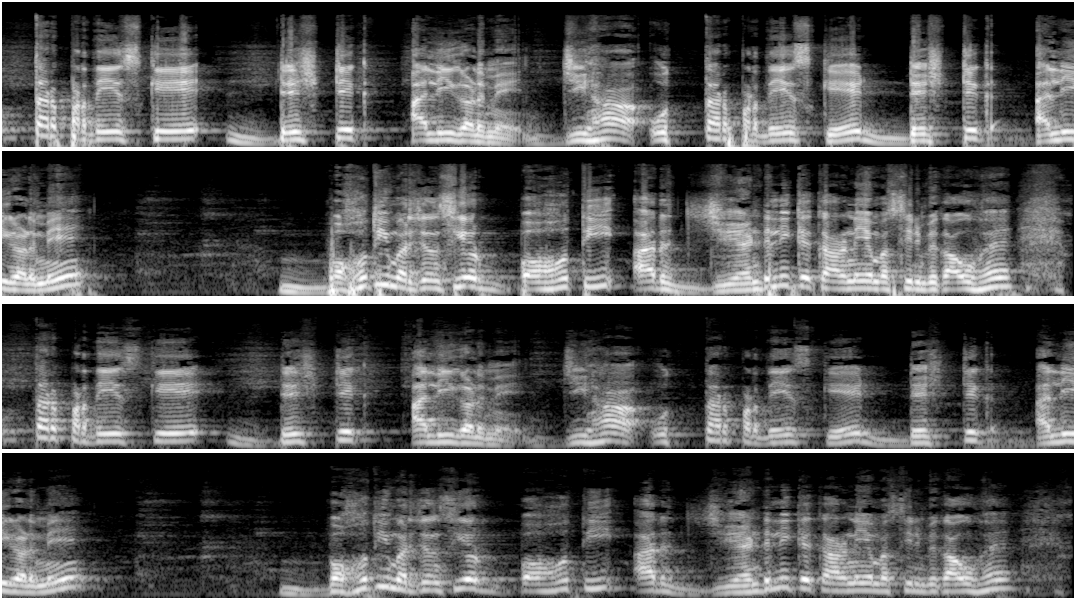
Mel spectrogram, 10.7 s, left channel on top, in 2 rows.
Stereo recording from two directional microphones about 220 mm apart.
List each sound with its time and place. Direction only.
0.1 s speech: 40° left (ahead or behind)
7.0 s speech: 40° left (ahead or behind)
